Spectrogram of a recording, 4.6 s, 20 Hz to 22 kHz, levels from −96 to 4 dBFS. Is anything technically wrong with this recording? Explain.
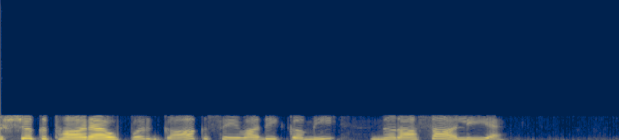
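Yes. Throughout, the speech sounds band-limited and slightly rough and synthetic, with plainly audible iLBC codec damage: nothing passes above 4 kHz, and each short frame's excitation is coded independently, which fits 20 ms frames.

At 0.88 s, speech and background noise drop together by about 9 dB and stay lower to the end. This sudden gain jump likely comes from a gain change applied without a ramp.

From 2.46 to 2.80 s, the sound turns into a held, buzzy vowel-like tone. These are lost iLBC frames, about 200 ms missing in total, with the longest run around 150 ms. The decoder repeated the last pitch cycle mixed with noise and recovered almost at once.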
